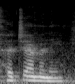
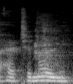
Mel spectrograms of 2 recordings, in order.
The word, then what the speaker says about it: hegemony: opposition takes place as hegemony or hegemony depends which of those two pronunciations you favor the control of one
